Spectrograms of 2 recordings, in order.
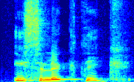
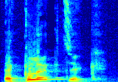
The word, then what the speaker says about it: eclectic: one this one eclectic not iselectric it's eclectic eclectic means a combination of different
